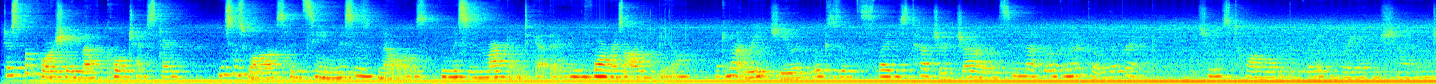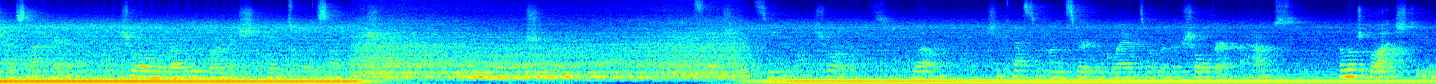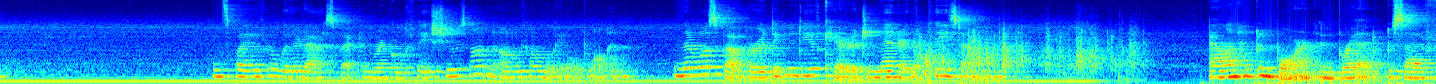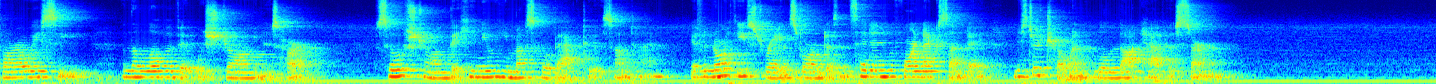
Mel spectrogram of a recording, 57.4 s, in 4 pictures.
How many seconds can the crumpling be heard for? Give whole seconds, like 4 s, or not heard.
3 s.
